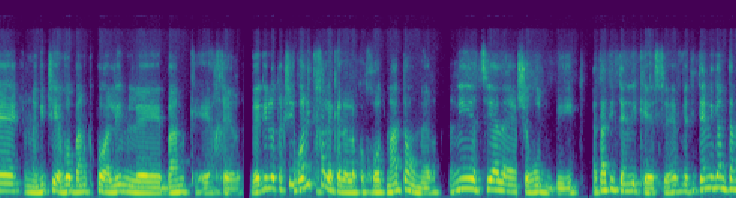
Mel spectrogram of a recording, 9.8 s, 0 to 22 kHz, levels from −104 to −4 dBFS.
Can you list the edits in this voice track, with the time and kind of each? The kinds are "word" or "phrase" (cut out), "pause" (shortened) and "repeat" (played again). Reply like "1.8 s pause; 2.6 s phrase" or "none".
3.9 s word; 6.9 s word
